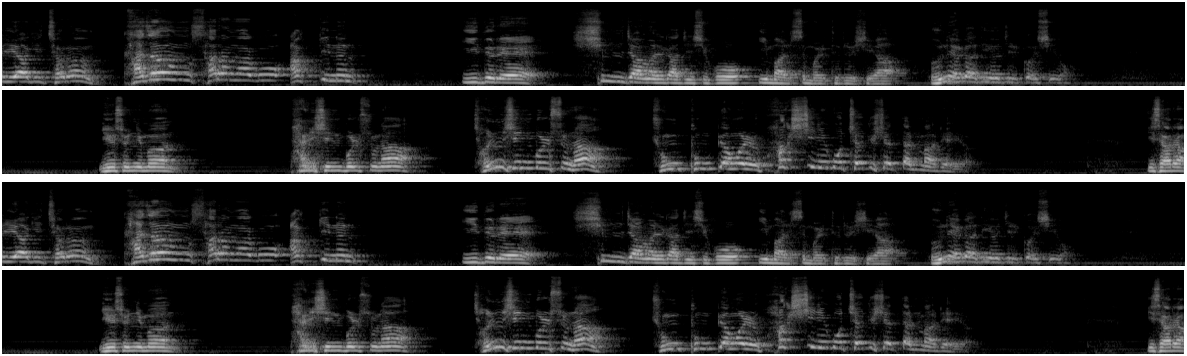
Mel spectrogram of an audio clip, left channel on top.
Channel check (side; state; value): both; normal; correlation 0.88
